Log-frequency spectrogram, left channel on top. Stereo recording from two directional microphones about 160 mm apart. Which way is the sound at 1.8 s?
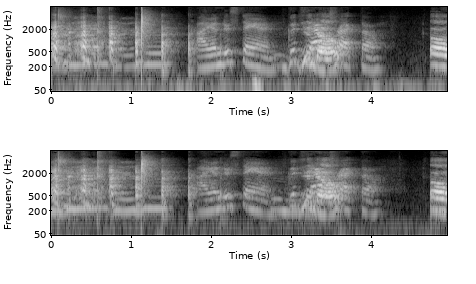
40° left (ahead or behind).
